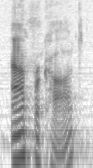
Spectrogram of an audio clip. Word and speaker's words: apricot: There is an alternate pronunciation, apricot. Can you use it in a sentence, please? Dan's mom packed an apricot in his lunchbox as a snack.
